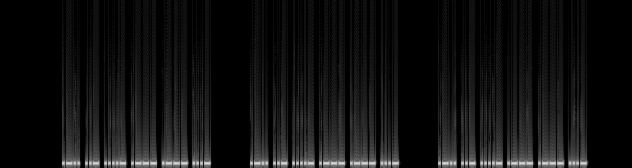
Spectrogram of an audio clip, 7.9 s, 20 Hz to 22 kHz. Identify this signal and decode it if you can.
Morse code, heard as a keyed tone, about 52 wpm, 700 Hz. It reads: LU4JJV LU4JJV LU4JJV
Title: DXCC-100 Call Signs - 6 Characters - Repeated 3x - 50wpm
